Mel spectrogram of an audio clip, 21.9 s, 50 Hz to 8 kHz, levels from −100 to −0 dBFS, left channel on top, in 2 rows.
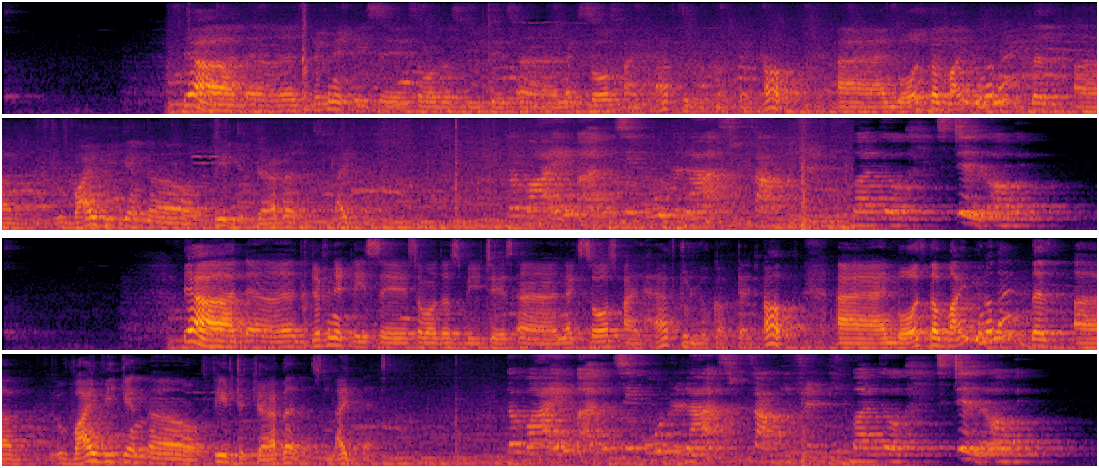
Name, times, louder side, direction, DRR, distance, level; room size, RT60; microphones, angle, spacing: sound 1, 1.6-19.5, left 5 dB, 70° left, 0.3 m, -41 dB
voice 1, 1.8-14.7, right 3 dB, 65° right, 4 dB, 0.7 m, -30 dB
voice 2, 15.9-21.1, right 1 dB, 20° right, -1 dB, 4.3 m, -35 dB
15.5 x 8.9 x 5.9 m, 1.4 s
head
